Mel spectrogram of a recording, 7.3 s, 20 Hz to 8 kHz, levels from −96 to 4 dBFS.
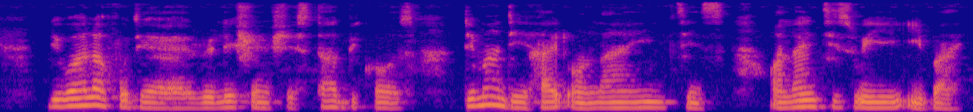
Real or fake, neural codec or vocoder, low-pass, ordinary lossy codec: fake; vocoder, 44.1 kHz, 128 mel bands every 512 samples, BigVGAN v2; 7.2 kHz; none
